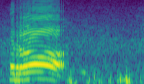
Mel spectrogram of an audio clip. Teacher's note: जुबान जो है ऊपर वाले तालू के साथ जाके लगेगी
